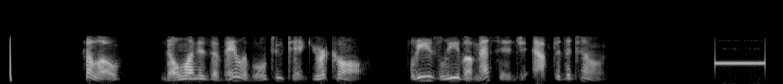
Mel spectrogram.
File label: answering machine default ogm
